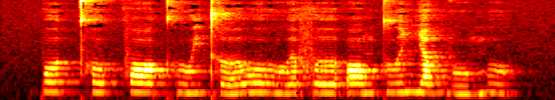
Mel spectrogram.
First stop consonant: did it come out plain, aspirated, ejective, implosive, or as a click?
plain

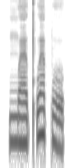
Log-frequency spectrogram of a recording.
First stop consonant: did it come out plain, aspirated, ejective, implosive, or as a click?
ejective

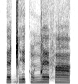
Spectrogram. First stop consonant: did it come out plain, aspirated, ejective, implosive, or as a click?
click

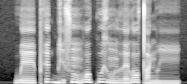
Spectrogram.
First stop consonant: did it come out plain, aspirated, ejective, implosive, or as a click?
aspirated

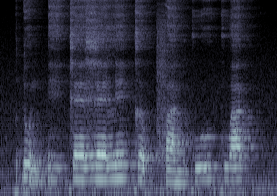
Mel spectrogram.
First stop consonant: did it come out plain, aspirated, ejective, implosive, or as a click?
implosive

